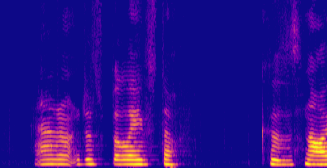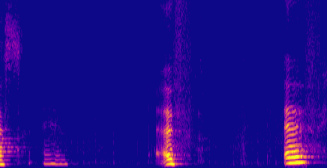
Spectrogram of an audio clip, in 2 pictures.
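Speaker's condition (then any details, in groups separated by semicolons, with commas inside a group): Friedreich's ataxia; cannot speak if quiet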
